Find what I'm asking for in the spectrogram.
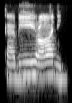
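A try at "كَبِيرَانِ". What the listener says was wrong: Oke, kabironi ya, bukan kabira.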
